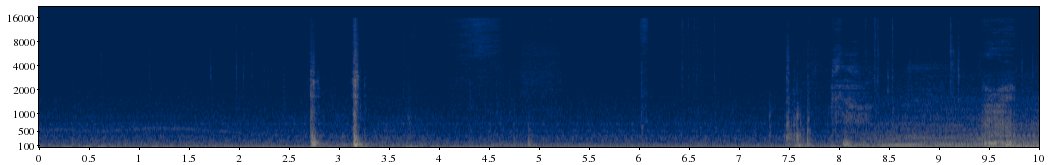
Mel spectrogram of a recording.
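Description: Car engine idling at a standstill, heard from inside the cabin as a steady low rumble, with two sharp clicks about three seconds in. Near the end the rumble grows louder as the car pulls away.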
